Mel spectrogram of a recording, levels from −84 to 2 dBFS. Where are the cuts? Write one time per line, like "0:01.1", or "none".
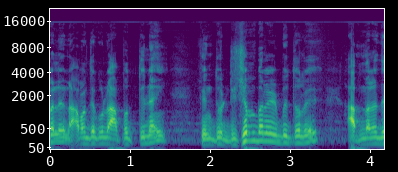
none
